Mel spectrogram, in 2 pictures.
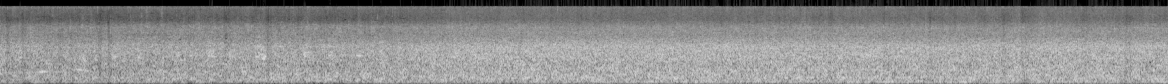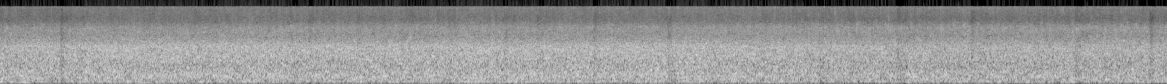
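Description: Torrential monsoon rain pouring down onto corrugated metal roofs and a flooded yard: a loud, steady, dense hiss.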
